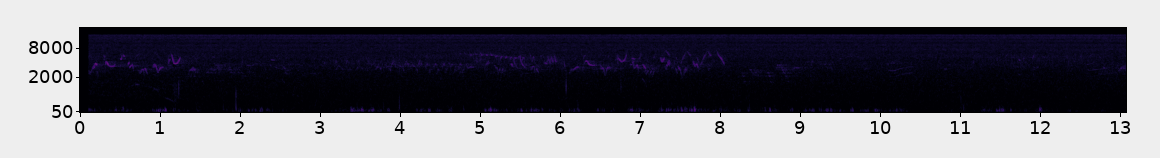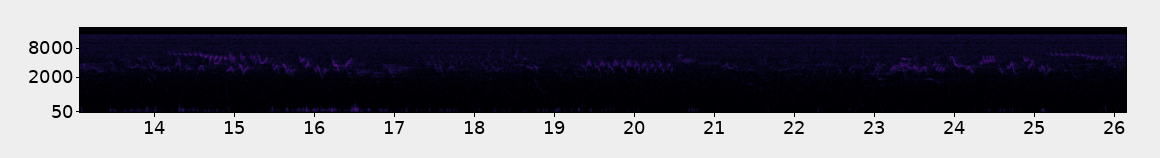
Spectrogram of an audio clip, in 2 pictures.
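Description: Faint birdsong: high chirps and trills in three bouts, over a low, irregular rumbling.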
